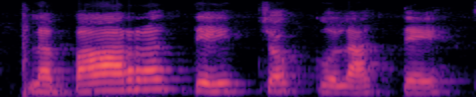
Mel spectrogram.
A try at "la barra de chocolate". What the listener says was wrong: Can you do a little bit of a roll on the tongue for the 2 R's?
